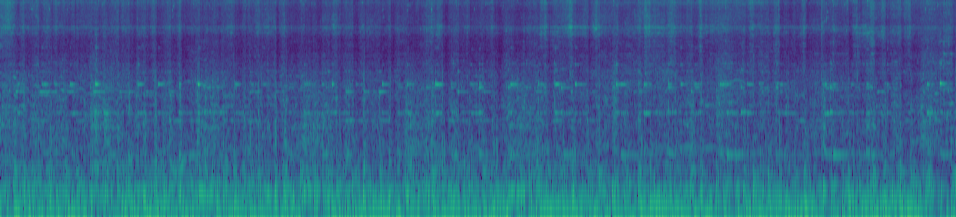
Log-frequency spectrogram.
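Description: Loud Santali folk dance music: deep, steady drumming with a high melody line over it, distorted by the recording.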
